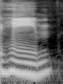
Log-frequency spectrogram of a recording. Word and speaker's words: Haim: Their second movie together, Corey Haim, got his name right. – You did. You didn't call him Ham.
